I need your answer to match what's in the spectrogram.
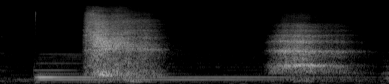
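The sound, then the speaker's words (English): A person imitates the slow, raspy breathing of a dying man in a hospital: two long, drawn-out breaths, fairly loud, separated by a lengthy pause, over a faint steady low hum. “When they're breathing and you wonder if that's going to be the last breath.”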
